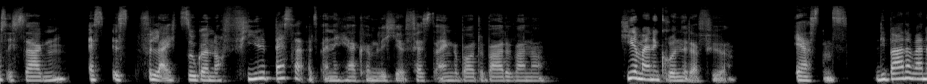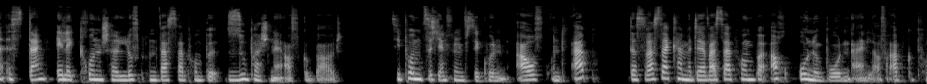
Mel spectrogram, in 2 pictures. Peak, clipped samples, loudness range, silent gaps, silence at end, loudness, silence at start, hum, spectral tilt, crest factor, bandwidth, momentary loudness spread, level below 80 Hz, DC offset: -4 dBFS; under 0.1%; 3 LU; 0.73-0.84 s, 5.75-6.18 s, 7.45-7.88 s, 8.59-8.73 s, 12.76-13.16 s, 15.32-15.55 s; 0.05 s; -23 LUFS; 0 s; none; -4.5 dB/octave; 18 dB; 16.5 kHz; 10 LU; -68 dBFS; under 0.1%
